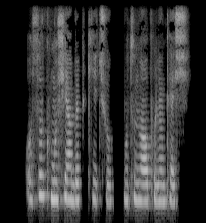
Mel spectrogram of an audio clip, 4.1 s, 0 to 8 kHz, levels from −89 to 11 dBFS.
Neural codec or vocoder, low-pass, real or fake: none; 7.2 kHz; real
